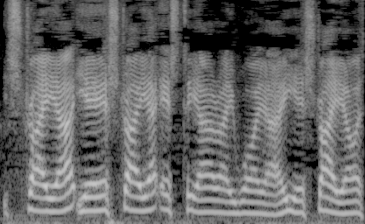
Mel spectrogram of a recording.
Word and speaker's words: Straya: That's if you come to Australia, you must, if you want to fit in, you must pronounce the name of Australia properly, and that is Straya.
